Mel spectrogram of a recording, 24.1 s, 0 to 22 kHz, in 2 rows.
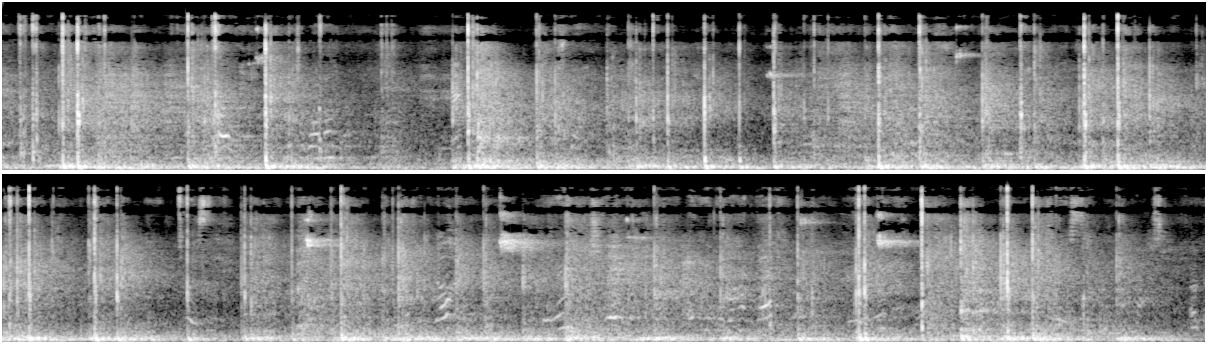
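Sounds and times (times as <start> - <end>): basketballs bouncing on gym floor: 0.0 - 23.9.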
